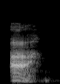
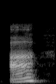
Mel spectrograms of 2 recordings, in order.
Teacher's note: La A es una vocal abierta, central, baja y se pronuncia A.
